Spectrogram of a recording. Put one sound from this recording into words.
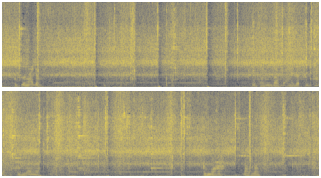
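A man talks briefly outdoors.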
